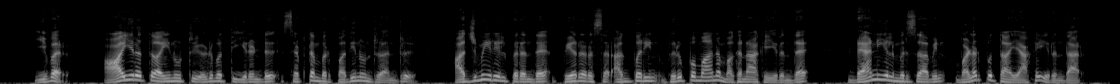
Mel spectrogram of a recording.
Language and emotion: Tamil, neutral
